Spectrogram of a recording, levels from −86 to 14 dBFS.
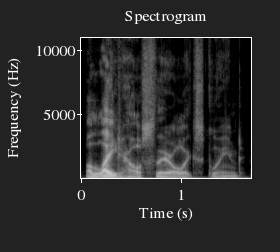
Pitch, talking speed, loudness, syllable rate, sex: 80 Hz, 175 wpm, -19 LUFS, 5.7 syllables/s, male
